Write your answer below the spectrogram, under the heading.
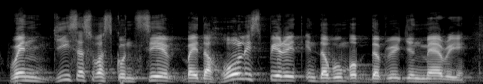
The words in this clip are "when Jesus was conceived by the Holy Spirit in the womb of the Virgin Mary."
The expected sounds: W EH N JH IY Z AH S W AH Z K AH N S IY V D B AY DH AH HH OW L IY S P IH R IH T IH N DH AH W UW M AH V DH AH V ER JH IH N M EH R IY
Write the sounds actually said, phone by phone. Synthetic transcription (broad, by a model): W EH N JH IY S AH S W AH S K AH N S IY V D B AY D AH HH OW L IY S P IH R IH T IH N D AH W UW M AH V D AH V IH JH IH N M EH R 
